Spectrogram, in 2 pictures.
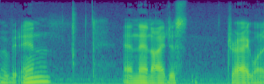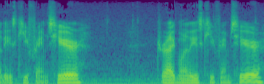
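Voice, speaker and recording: A man with a very deep, low pitch speaks at a moderate pace, using lively intonation. Long, frequent pauses break his speech, and the room echo is audible. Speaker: animation tutorial host. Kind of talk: tutorial.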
